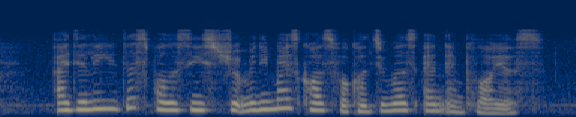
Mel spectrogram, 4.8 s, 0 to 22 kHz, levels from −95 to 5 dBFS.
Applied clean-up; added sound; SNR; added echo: none; none; none; none.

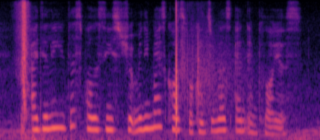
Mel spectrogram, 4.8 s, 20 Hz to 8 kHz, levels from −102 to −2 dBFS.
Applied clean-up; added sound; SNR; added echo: none; Fireworks; 1 dB; none.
